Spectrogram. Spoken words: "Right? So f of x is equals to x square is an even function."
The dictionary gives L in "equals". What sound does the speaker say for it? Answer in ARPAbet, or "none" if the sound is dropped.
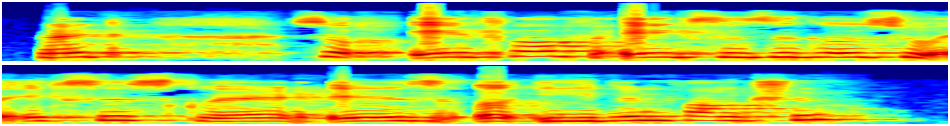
none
